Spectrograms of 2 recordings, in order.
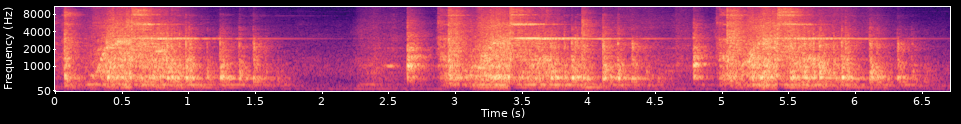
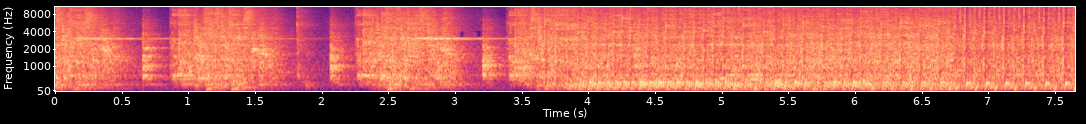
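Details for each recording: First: Go-kart engine, loosely mounted after internal work: harsh, ragged cranking surges with no firing beat; sounds terrible, pushrods found off so valves not working. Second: Predator 212 single, after refitting pushrods and getting fuel to the carb, engine loosely mounted: a few pulls, then catches into quick, even chug with no misses; healthy start.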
